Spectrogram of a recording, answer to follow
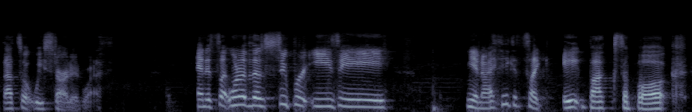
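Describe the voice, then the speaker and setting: A woman chatting casually on a homeschool panel in a relaxed, conversational way, asking questions. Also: mid-range voice, gravelly, no echo. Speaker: homeschooling parent, panel host. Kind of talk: casual online panel chat. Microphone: video call. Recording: dry, dull video call audio.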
